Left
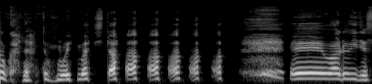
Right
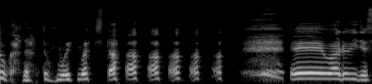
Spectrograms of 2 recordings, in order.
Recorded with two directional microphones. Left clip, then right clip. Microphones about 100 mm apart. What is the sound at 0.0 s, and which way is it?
Speech, 35° left (ahead or behind).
